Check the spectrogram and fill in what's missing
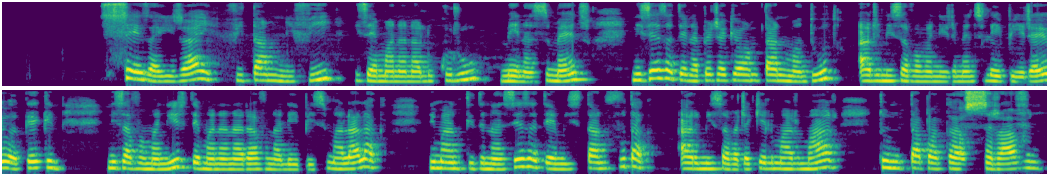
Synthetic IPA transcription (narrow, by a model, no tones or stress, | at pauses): sezaiɾajv̥it̪aminiv̥iizajmananəlukuɾumenəsiment͡su̥nisezəd̪enapeʈ͡ʂakewamint̪anumand̪ut̪u̥aɾimisizavəmaniɾiment͡sulebeiɾajewakekini̥ | nizavəmaniɾid̪emananaɾavunəlebesimalalakə̥ | nimanud̪id̪inansezəd̪eamisi̥t̪anufut̪akə̥ | aɾimisizavaʈ͡ʂəkelimaɾumaɾu | t̪uit̪apakəsiɾavinə̥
